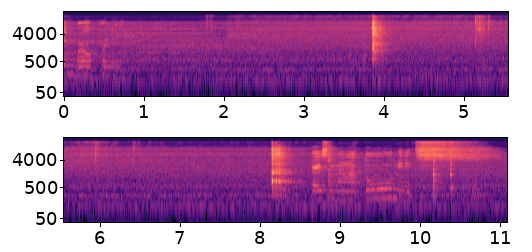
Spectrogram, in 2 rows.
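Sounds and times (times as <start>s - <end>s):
low hum: 0.8s - 11.0s
water boiling in a pan: 1.1s - 11.0s.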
